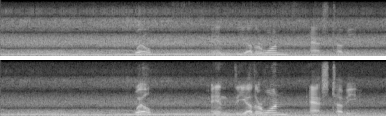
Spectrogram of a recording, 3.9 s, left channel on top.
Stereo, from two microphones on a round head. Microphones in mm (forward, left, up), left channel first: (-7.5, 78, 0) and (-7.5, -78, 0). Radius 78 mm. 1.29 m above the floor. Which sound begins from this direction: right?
A man speaking, at 1.3 s.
